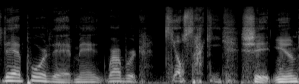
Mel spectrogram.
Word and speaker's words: Kiyosaki: Robert Kiyosaki shit. You know what I'm saying? And that's how you say it, right? Yeah. Kiyosaki.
